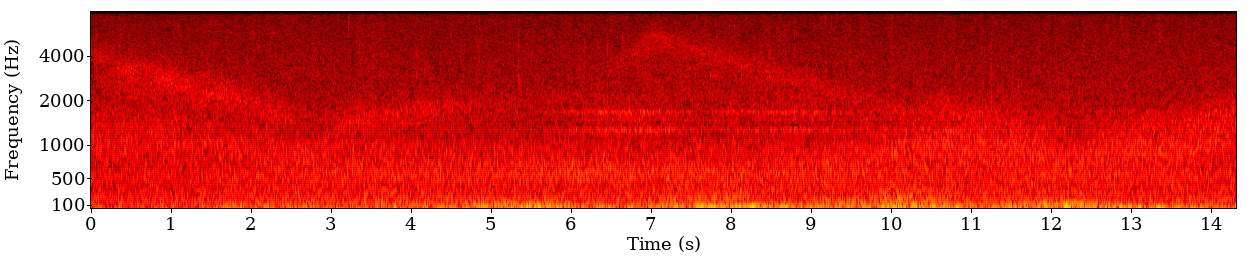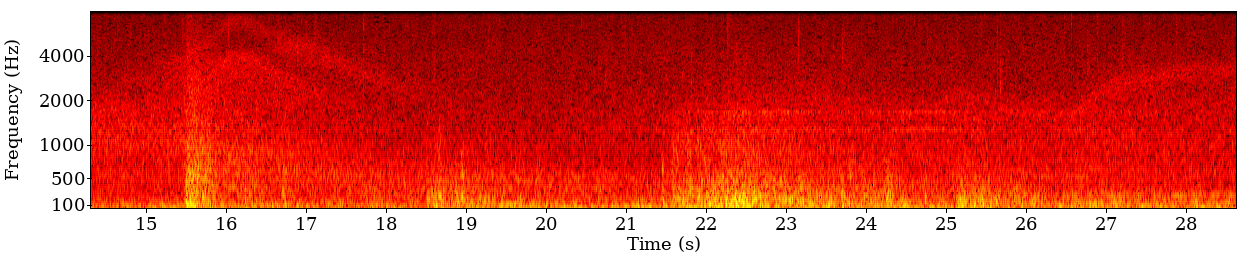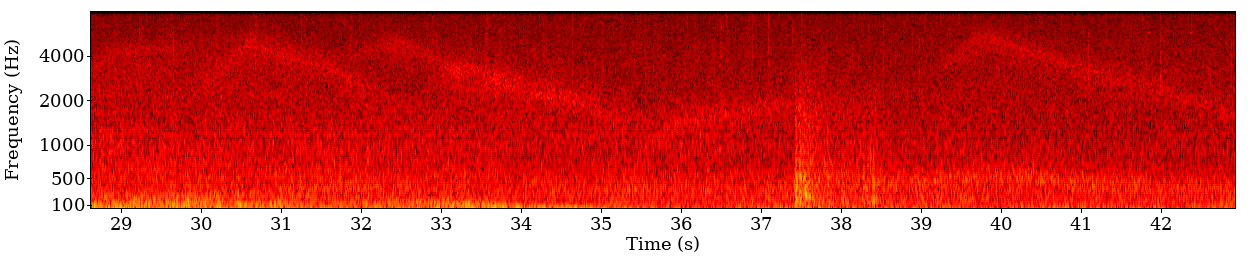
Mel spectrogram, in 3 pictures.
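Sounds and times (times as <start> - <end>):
steady rain: 0.0 - 42.9
rolling rumble of thunder: 0.2 - 42.9
sharp crack of thunder: 15.4 - 31.1, 37.3 - 39.8.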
